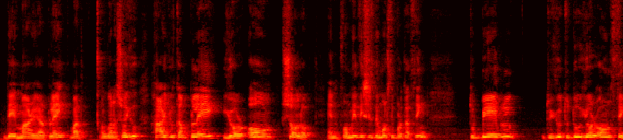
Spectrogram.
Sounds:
Speech

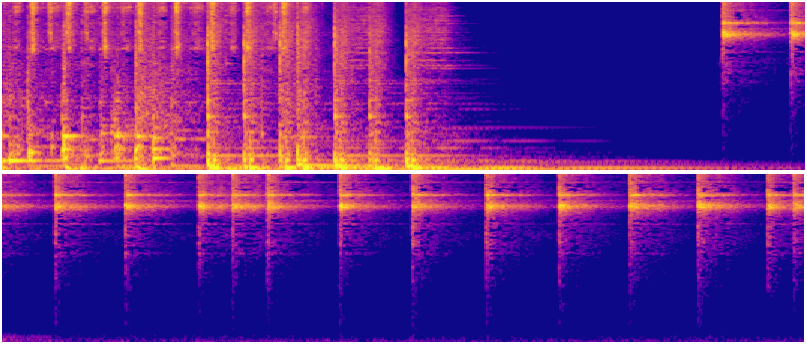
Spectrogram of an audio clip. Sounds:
playing tambourine

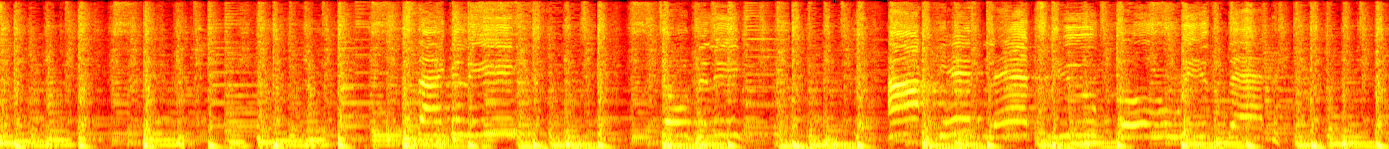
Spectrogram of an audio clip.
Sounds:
Music

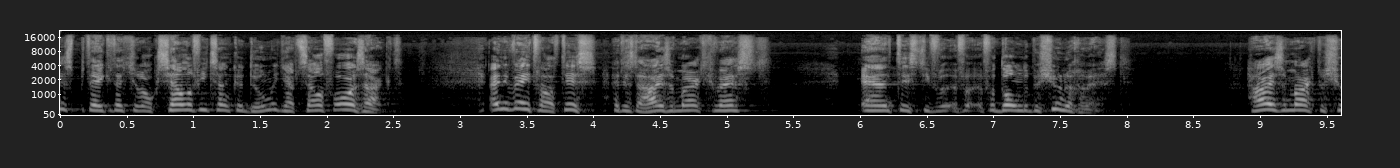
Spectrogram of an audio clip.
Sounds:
Speech

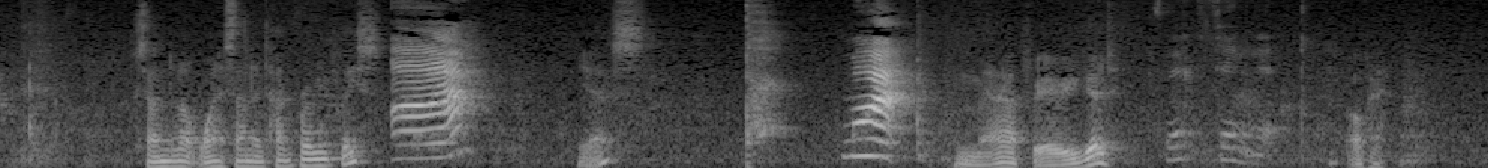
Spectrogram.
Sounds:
Speech

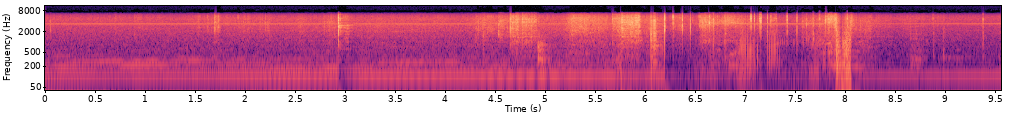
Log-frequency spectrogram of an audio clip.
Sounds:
inside a small room

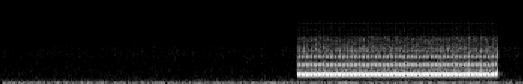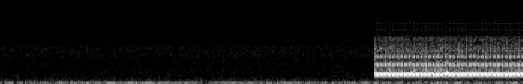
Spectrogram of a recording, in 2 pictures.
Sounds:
Telephone

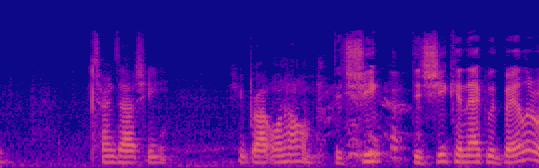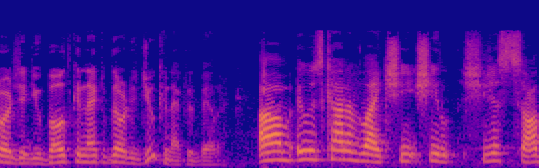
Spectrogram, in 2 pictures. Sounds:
Speech

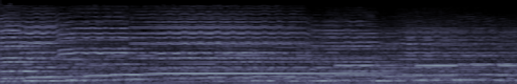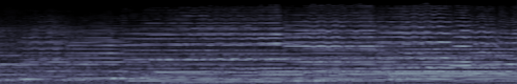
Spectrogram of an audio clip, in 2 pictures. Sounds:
Violin, Music, Musical instrument

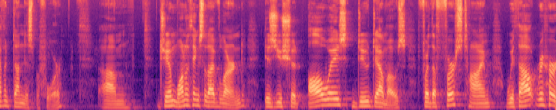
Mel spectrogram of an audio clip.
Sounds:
Speech

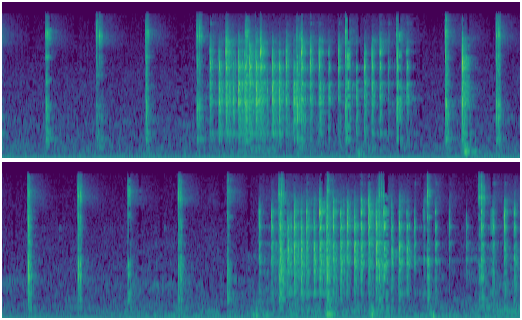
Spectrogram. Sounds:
Tick-tock

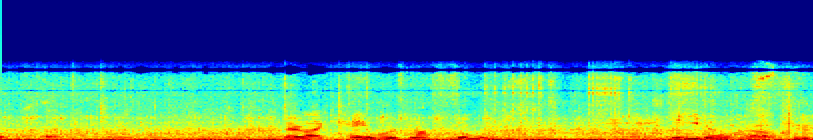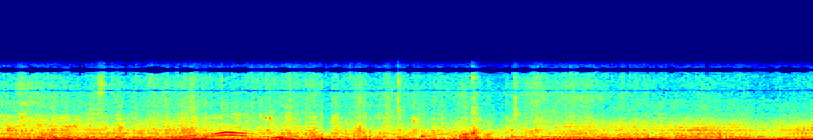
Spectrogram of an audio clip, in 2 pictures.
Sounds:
Speech, Vehicle

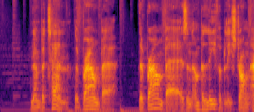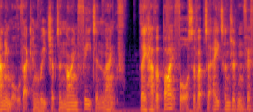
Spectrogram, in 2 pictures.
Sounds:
Music, Speech

